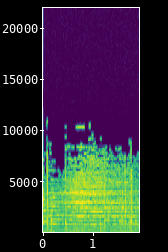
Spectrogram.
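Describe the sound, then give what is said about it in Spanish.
Hooves of a galloping horse pound in a quick, steady rhythm, fairly loud, over a dense, continuous wash of background sound, with no one talking, as a gunman rides his white horse, Whitey, across a plain, followed by a rider on a black horse. “Cabalga por una llanura. Tras él, un jinete con caballo negro.”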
